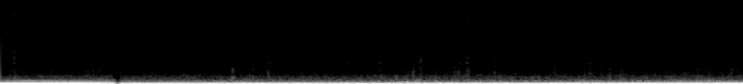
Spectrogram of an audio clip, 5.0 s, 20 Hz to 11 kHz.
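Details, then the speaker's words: 2006 VW Golf GTI after coil pack replacement for a bad misfire, pulling up a big hill under load: steady, even low drone with no stumbles or missed beats; runs smoothly. "all right so I've driven a little bit no issues so far big old Hill near where we live so I'm at the bottom of it now we're gonna head up right now all the way home"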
